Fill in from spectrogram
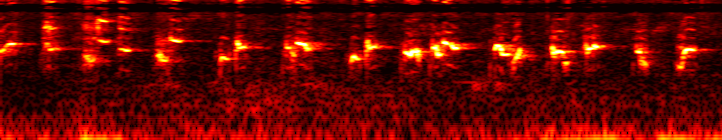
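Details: Mating call of a yellow-vented bulbul in breeding condition, used to draw replies from other bulbuls: lively, slurred chirping phrases, rising and falling, repeated several times a second over a soft low rumble.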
